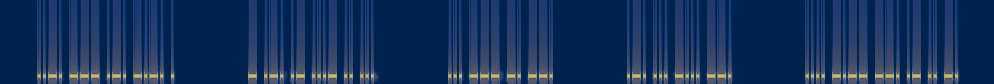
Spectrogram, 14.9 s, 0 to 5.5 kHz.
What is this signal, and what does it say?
Morse code, heard as a keyed tone, about 30 wpm, 550 Hz. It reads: FORCE TRAVIS SONG RSBG HYGAIN
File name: Ultimate Word List / 30WPM Ultimate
